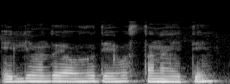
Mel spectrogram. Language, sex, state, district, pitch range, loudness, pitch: Kannada, male, Karnataka, Bidar, 130-135 Hz, -13 LUFS, 135 Hz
